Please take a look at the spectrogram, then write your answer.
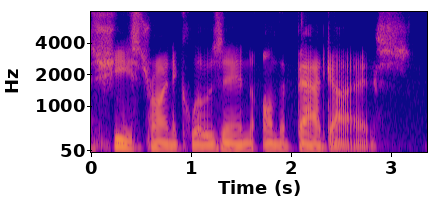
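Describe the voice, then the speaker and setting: Against a quiet background, a man with a slight New Jersey accent and fairly low pitch talks very slowly with fairly even intonation. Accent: New Jersey American, slight. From New Jersey, US. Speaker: podcast co-host. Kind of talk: casual podcast discussion. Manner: halting, many fillers.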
